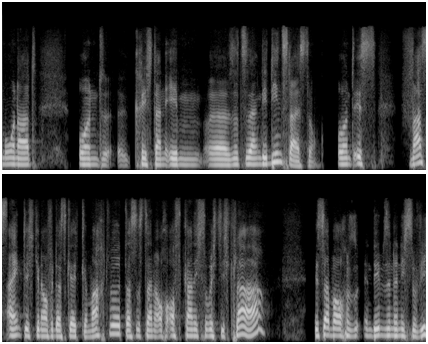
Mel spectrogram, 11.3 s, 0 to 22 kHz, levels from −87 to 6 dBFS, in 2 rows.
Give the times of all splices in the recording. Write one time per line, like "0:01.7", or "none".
0:05.7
